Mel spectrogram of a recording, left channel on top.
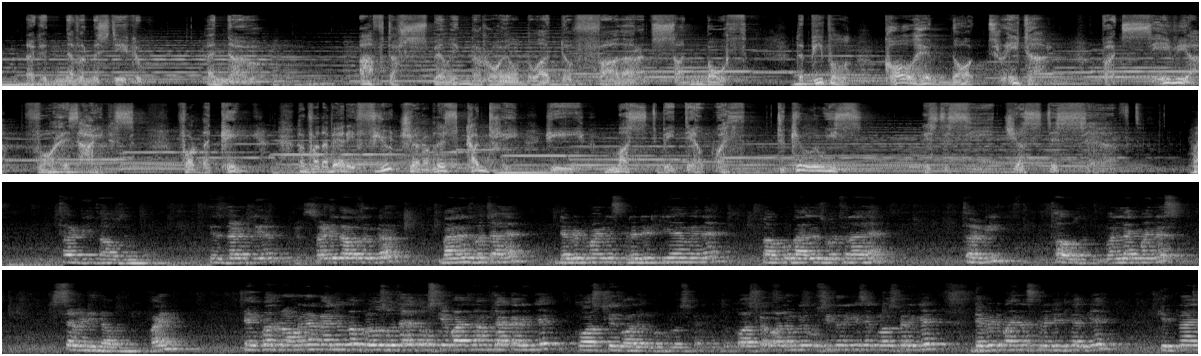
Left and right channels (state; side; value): different; both; correlation 0.00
